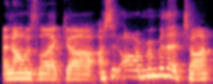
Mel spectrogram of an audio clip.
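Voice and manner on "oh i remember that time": pitched-up pretend old pal; stupid cool-guy talk. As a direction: bluff casually as if you were there. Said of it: "I cooled down the stupid talk".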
